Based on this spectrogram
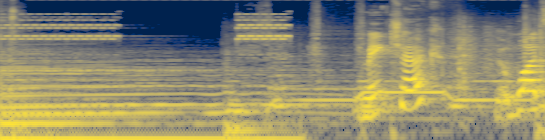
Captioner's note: phone ringing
